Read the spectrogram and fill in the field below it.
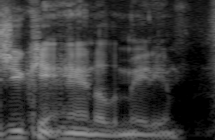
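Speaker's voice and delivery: mock blank, low, flat, expressionless deadpan. Retelling what the worker said to the sister-in-law: imitating a deadpan line. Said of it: "with no expression, the woman just goes".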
